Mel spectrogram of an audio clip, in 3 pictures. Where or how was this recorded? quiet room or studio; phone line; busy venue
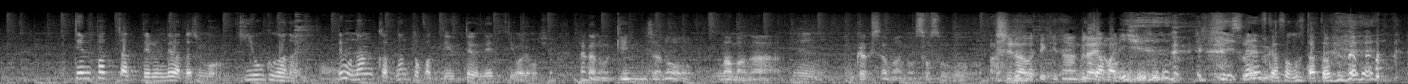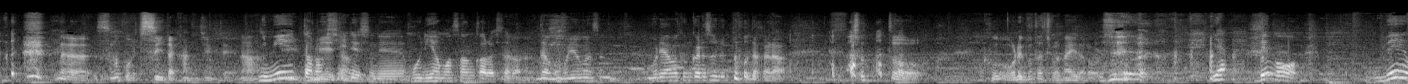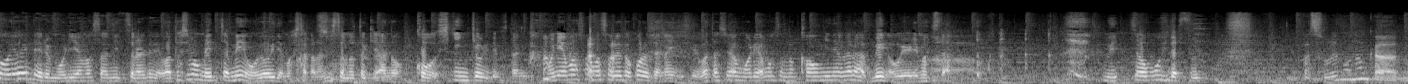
busy venue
